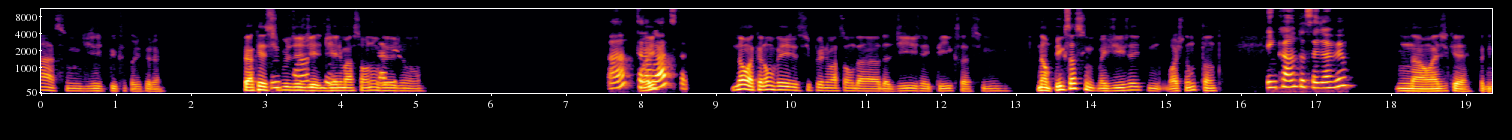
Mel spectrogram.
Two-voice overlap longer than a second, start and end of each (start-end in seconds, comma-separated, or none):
3.1-4.9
